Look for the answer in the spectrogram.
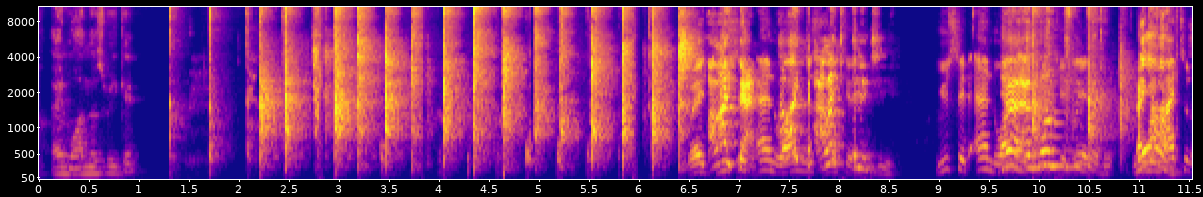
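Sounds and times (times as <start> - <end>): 
speech: 0.1 - 1.1, 6.5 - 11.5
sharp loud hand claps: 1.3 - 6.9, 9.6 - 11.5.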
